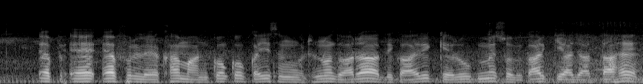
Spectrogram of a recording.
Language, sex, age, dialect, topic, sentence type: Hindi, male, 41-45, Awadhi Bundeli, banking, statement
